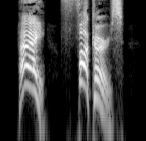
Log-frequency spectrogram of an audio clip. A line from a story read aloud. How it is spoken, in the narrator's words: I yelled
